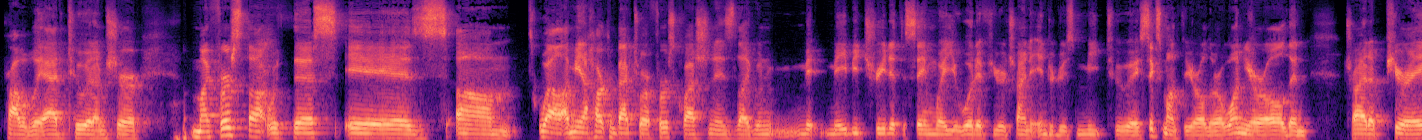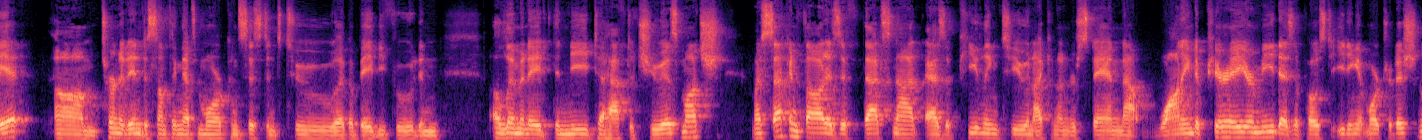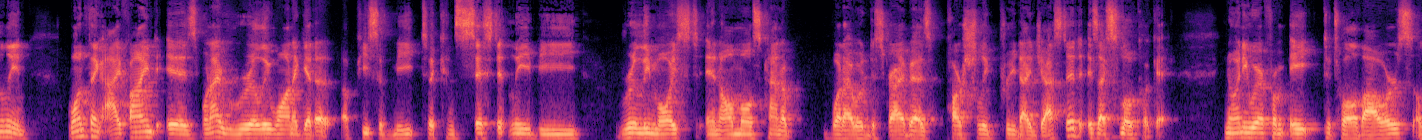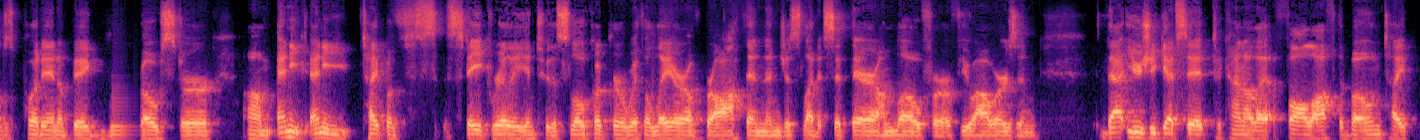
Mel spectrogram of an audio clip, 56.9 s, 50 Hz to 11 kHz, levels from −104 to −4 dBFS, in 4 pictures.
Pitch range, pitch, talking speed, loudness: 95-110 Hz, 100 Hz, 215 wpm, -23 LUFS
